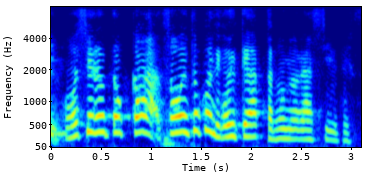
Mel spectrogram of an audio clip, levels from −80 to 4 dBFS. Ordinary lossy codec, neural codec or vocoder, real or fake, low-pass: none; codec, 16 kHz, 2 kbps, FreqCodec, smaller model; fake; none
